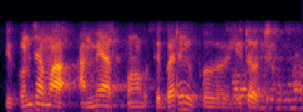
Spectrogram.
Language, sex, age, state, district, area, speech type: Odia, male, 18-30, Odisha, Puri, urban, conversation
